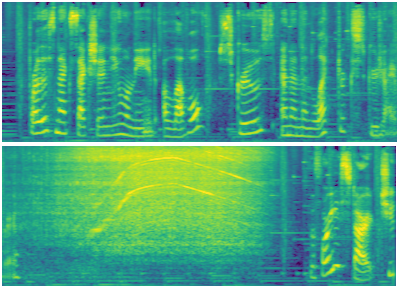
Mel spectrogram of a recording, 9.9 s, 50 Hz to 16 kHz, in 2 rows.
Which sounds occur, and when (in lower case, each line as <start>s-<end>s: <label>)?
0.0s-9.8s: music
0.4s-2.5s: woman speaking
2.9s-3.3s: woman speaking
3.5s-4.2s: woman speaking
4.2s-5.2s: woman speaking
5.3s-8.3s: drill
8.8s-9.3s: woman speaking
9.4s-9.8s: woman speaking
